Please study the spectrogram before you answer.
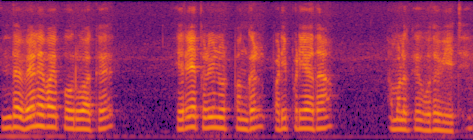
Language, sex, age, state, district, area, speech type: Tamil, male, 30-45, Tamil Nadu, Madurai, urban, spontaneous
